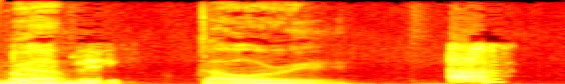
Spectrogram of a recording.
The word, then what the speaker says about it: Traoré: Do you pronounce his name for me, please? Traoré. Huh? Traoré.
